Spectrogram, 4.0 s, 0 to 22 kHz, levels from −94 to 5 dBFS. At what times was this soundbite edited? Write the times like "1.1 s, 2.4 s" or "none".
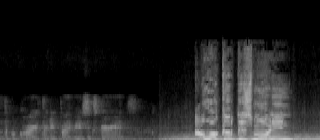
1.9 s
